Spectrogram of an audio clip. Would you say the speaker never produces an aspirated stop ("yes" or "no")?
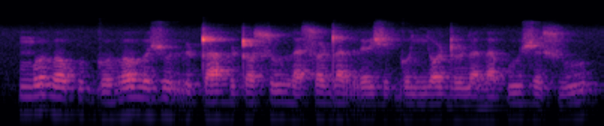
yes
